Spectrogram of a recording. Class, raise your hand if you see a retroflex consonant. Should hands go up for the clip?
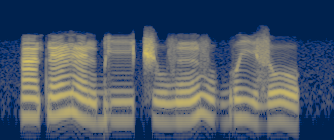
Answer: no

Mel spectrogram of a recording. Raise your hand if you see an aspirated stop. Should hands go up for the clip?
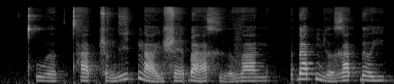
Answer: yes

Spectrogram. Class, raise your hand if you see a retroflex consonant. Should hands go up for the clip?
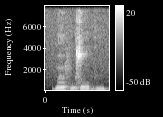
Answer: no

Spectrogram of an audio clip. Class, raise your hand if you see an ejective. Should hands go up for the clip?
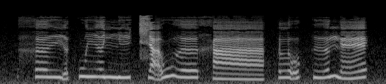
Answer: no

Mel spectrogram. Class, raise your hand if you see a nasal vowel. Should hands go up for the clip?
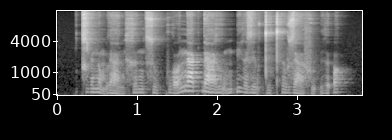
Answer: no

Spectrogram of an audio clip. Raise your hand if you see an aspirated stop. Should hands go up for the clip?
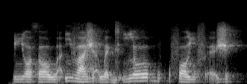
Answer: no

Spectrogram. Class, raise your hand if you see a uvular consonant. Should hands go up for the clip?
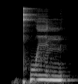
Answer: no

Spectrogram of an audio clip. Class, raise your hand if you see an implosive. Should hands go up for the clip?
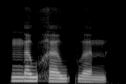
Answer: no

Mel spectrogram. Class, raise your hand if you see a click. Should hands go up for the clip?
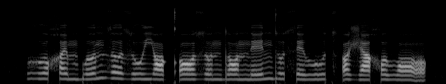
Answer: no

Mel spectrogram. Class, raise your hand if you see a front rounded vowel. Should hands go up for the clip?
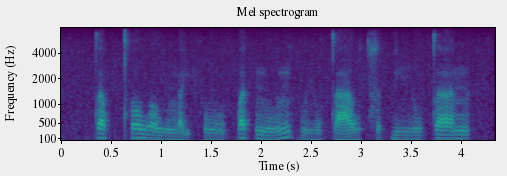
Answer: no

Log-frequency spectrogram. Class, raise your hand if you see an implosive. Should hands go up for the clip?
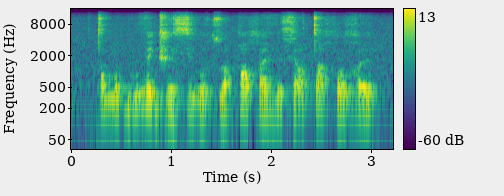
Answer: yes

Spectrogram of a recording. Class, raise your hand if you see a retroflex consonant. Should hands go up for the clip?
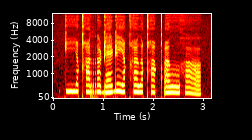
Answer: yes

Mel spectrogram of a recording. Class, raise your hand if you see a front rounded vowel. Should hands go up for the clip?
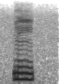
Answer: no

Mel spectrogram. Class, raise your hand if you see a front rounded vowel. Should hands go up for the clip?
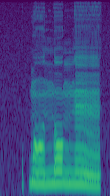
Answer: no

